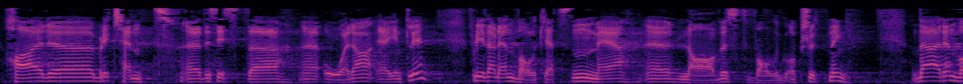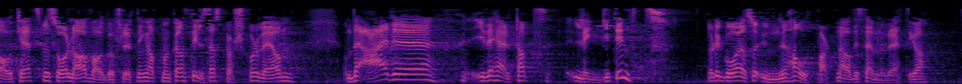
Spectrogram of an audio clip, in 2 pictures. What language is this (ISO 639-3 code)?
nob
